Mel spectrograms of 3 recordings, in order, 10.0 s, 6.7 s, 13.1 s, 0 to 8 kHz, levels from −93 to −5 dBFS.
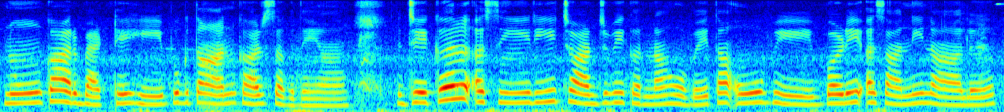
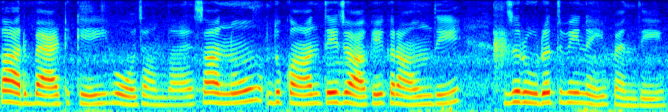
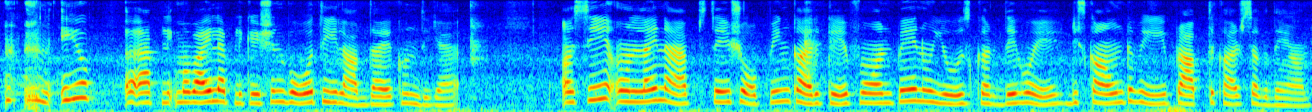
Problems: background sounds at intervals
